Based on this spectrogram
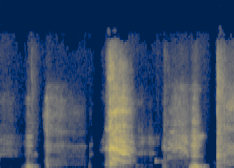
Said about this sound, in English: I'm gonna have a lot of cough today. I have asthma, and I also smoke weed and nicotine, so like, I don't know.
